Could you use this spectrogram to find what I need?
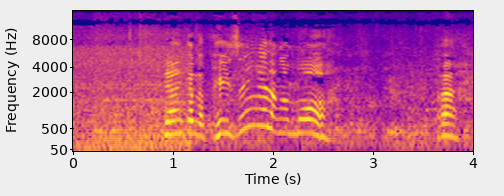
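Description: A crowd of people chatters in a large hall.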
